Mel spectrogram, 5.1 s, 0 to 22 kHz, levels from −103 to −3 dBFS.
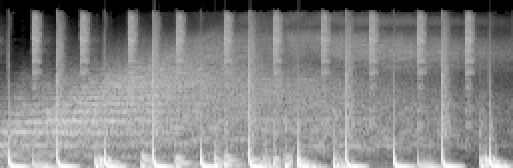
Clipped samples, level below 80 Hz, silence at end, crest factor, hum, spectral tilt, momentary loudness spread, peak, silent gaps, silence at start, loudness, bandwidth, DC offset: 0.1%; -12 dBFS; 0 s; 10 dB; none; -5 dB/octave; 3 LU; 0 dBFS; none; 0 s; -13 LUFS; 16.5 kHz; under 0.1%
